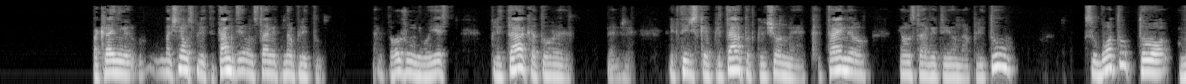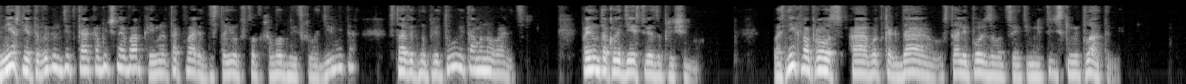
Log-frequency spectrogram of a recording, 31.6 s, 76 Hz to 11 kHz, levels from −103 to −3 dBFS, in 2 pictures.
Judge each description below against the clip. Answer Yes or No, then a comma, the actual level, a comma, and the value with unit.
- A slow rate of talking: No, average, 135 wpm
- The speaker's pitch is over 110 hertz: Yes, medium, 140 Hz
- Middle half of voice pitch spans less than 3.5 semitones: No, average, 5.3 semitones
